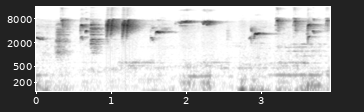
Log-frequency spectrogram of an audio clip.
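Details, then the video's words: Sunbird singing energetically: a jumble of high, piercing chirps, squeaky slurred notes and thin whistles, delivered rapidly with barely any gaps, over a low background rumble. "Burung kolibri gacor"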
